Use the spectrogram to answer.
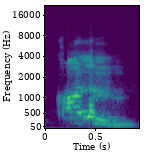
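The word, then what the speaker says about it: coulomb: C itu bacanya kolom.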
